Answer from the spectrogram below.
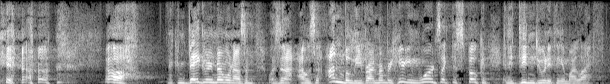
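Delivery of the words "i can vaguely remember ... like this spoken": usual speaking voice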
